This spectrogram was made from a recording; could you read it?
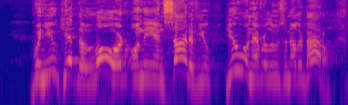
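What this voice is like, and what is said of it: Yelling, loud preaching. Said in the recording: “I'm yelling at you guys about this”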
